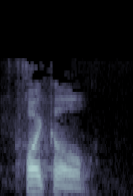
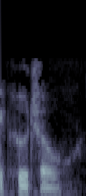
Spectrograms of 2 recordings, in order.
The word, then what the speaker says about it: Keuchel: Keuchel? It's been so long since I thought about Dallas Keuchel, I forgot how to say his name. – At least he didn't say Kuchel. – Oh.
